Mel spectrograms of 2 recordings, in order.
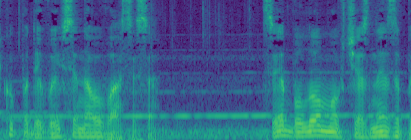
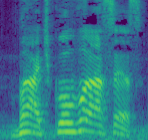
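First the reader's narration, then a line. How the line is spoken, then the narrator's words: Shouting. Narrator (Ukrainian): закричав він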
